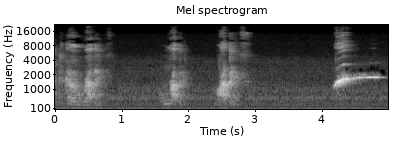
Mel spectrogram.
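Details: Pet female Congo African grey parrot, aged three, practising sounds: three husky spoken syllables, then a loud rising whistle that levels off and holds.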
